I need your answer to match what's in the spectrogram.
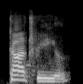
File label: "cartwheel", Indian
